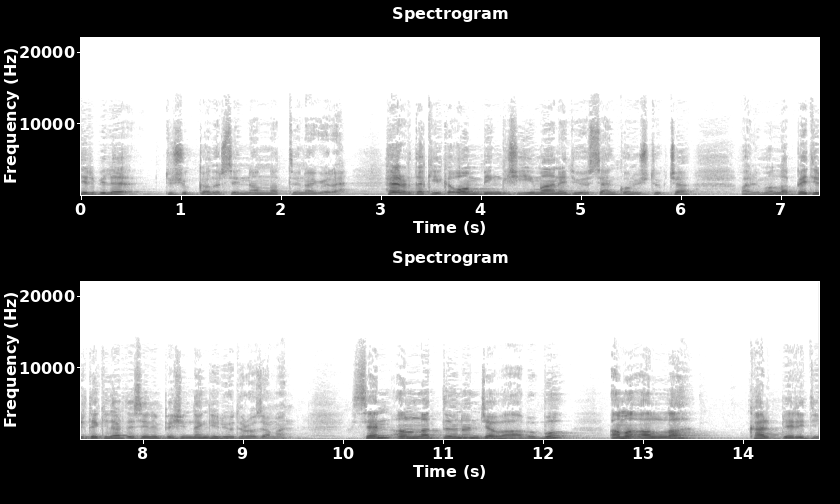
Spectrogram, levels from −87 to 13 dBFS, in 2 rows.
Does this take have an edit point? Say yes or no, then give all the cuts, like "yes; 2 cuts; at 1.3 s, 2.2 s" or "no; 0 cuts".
no; 0 cuts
